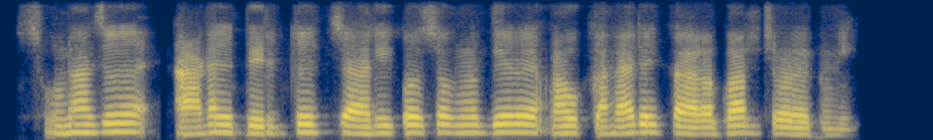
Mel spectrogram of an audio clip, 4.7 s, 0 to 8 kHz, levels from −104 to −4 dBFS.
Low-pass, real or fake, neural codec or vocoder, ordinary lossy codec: 7.2 kHz; fake; codec, 16 kHz in and 24 kHz out, 0.6 kbps, FireRedTTS-2 codec; Opus, 24 kbps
